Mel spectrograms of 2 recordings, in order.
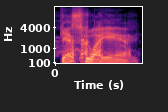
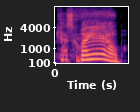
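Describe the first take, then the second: First: It is said in a normal voice. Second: It is said in a high-pitched voice.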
